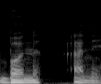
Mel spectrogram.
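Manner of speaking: brief pause after bonne before année. Showing the split that real people don't use, pause between bonne and année. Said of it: "we tend to think that there should be a pause in between the two words".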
